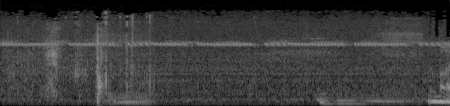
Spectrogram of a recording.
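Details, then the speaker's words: Two dogs snoring in the background: low, rumbling snorts recur over a steady high-pitched hum and quiet room noise; dog snoring. "dogs keep snoring in the background if you can hear it if you hear that noise that's what it is two dogs snoring"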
